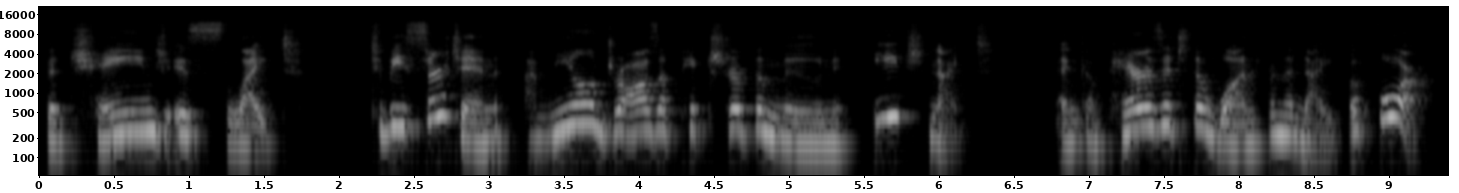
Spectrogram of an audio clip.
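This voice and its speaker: A woman storyteller reading a picture book aloud to children, pausing to ask listeners questions and comment on the pictures. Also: a little high, sing-song, darkish tone.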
